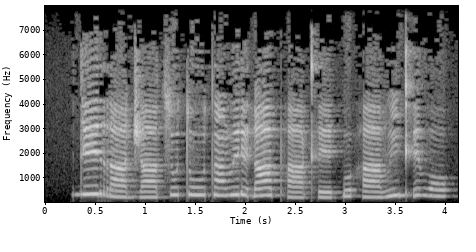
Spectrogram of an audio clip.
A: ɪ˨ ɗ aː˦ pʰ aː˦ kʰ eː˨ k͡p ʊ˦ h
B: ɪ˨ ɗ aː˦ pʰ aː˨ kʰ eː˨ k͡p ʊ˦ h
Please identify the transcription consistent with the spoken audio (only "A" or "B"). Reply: B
